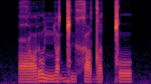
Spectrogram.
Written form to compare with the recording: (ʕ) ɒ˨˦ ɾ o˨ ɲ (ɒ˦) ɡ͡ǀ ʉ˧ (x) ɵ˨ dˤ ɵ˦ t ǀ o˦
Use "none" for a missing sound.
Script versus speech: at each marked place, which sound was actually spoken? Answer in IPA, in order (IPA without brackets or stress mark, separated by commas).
ʕ, ɒ˦, x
